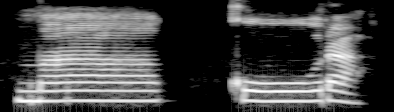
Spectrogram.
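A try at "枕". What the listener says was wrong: Betul, Makura.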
